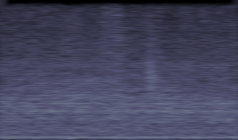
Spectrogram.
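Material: Nothing is struck.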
